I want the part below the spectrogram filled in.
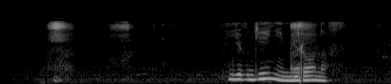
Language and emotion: Russian, neutral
